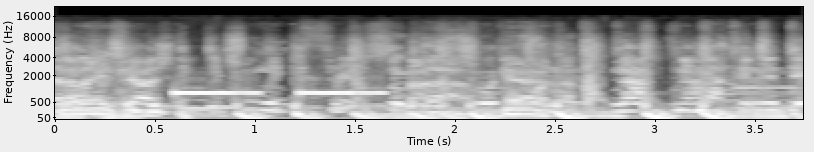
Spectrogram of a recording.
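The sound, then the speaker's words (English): Two steady, mid-pitched electronic beeps, each about half a second long, sound one after the other over busy recorded music with a strong beat, like a phone tone mixed into a track. “You know the beeping on this record, it says something and said on phone in the studio.”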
